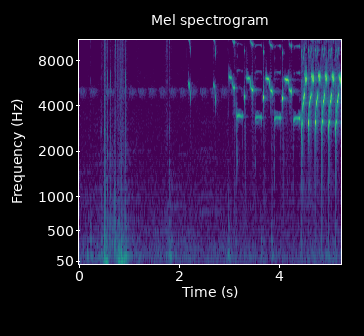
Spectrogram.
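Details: Soft knocks and isolated notes lead into a goldfinch x canary hybrid's song, recorded in 2022. High whistled phrases speed up into a dense, ringing trill at the end.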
